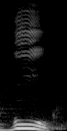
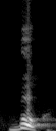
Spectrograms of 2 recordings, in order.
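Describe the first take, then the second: First: The vowel is long, as in 'moon'. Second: The vowel is short, as in 'put'. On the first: The speaker calls it wrong. "not as book" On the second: The speaker calls it right. "We pronounce it as book"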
